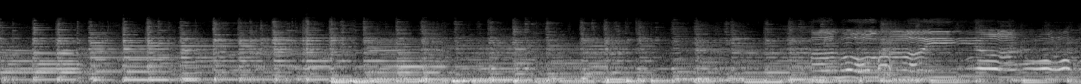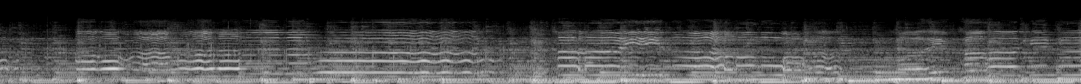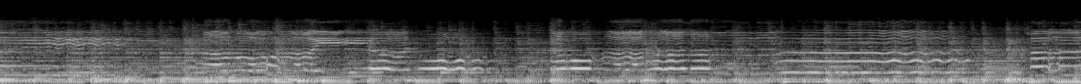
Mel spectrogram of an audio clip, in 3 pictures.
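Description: Live Hawaiian string band playing a song: ukuleles and guitar strum an introduction, a low bass line joins a few seconds in, and a woman's high voice begins singing, with vibrato, about eight seconds in.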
